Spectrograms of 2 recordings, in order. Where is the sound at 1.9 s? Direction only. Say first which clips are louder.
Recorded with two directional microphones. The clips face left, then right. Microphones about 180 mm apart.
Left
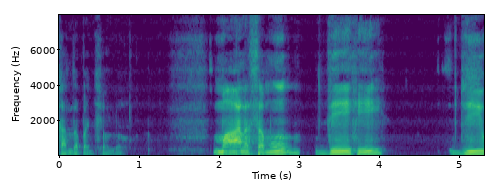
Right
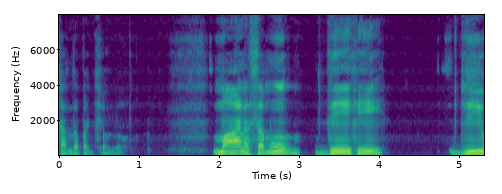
Right 2 dB; 35° right (ahead or behind).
